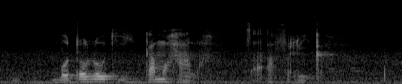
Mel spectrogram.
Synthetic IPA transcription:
bʊtʼɔlokʼikʼamʊhala̰ | t͡sʼa̰ʔafʊriːkʼḁ

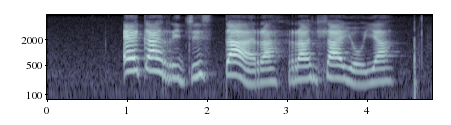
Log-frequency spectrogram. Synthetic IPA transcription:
ɛkared͡ʒistʼararanɬajɔja

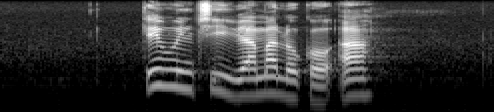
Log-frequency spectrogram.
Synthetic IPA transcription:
kʼɪβʊn̩t͡ʃʰʼibjamalɔkʼɔʔa

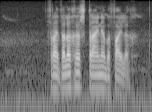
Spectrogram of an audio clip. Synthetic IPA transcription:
frəjvələχərstrɛjnəbəfɛjlə̰χ

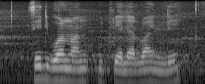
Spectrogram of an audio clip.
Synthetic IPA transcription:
t͡sʼedibɔnwaŋ̩ut͡ɬʼuɛlɛlwaŋ̩lɪ

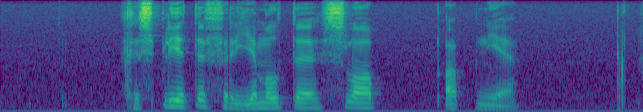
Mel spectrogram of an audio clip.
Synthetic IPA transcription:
χəspliətəfərɦiəməlˠtəslɑːp | ɐp̚niə

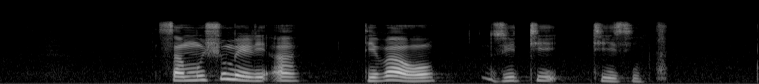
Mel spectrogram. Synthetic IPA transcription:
samuʃumeɺiʔa | d̪̥iβaɦɔ | zʷitʰi | tʰiːsi

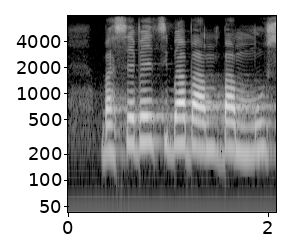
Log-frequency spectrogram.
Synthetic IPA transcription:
basebet͡sʼibabaŋ̩bam̩mus

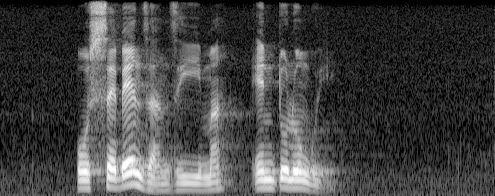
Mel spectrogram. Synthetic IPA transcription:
usɛɓɛnd͡zʱand͡zʱima | ɛntʼoloŋɡʱwḛːni

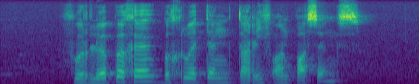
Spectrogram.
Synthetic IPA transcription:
fuərluəpəχəbəχrʔuətəŋtɑːɾifɑːnpɐsəŋs

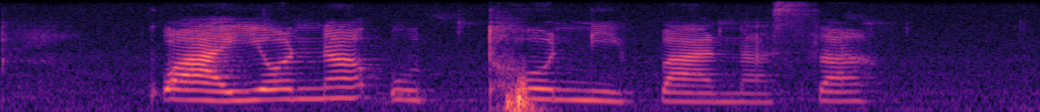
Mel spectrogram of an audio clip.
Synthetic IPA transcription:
kʼwajɔnautʰonipanasa

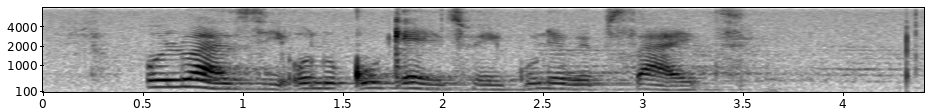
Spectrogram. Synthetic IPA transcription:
ulwaziʔoluǃuk̬ʼɛtʰwɛkʼulɛwɛbsaːjitʰ

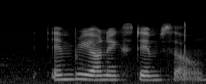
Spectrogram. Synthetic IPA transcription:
ʔɛ̃mbɹiɔnɪkstɛ̃msə̰l

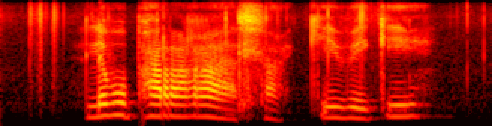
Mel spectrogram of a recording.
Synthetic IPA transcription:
lɪbʊpʰaraɣaɬakʼɪbɛkʼɪ

